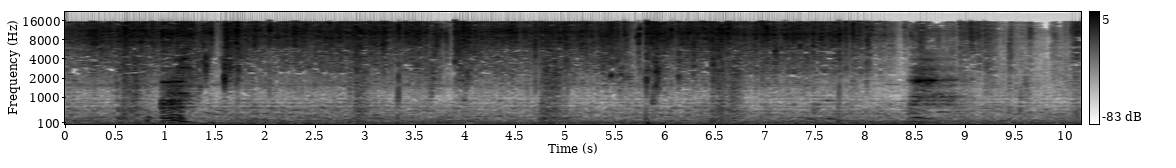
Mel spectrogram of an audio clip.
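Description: Water running from an outdoor tap while a man splashes it on his face to wash, with two short vocal noises, about a second in and near the end.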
